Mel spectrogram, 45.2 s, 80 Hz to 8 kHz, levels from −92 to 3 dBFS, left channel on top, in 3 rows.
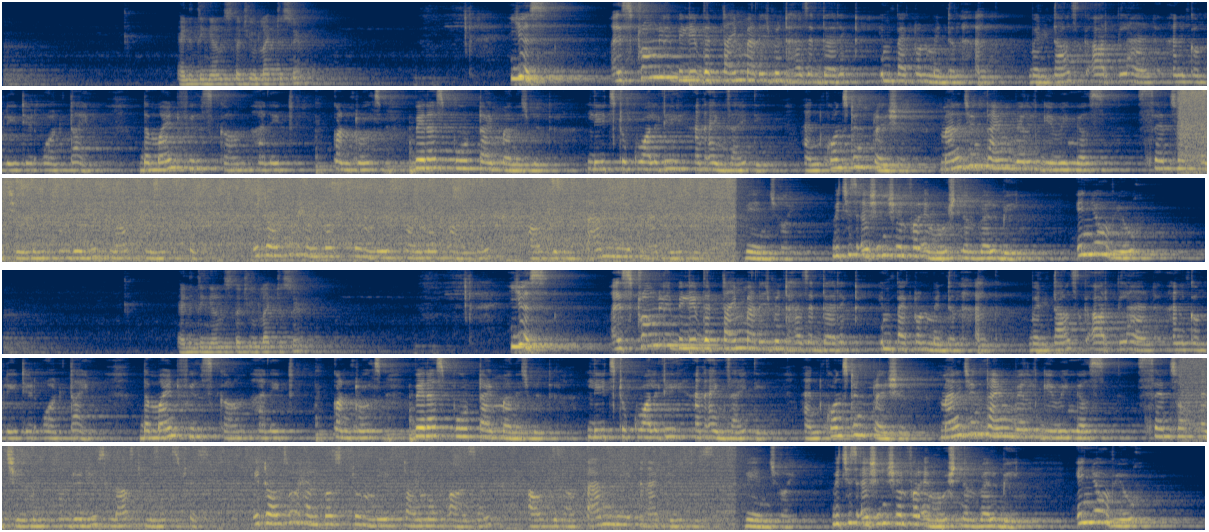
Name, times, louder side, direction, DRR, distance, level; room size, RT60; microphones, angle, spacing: voice 1, 2.2-3.9 12.9-13.2, equal, 5° left, 4 dB, 1.7 m, -30 dB
voice 2, 6.4-6.8 7.6-10.6 11.0-12.3 12.8-16.2 16.8-18.6 19.0-21.9 22.4-24.6 25.1-26.4 26.8-28.8 29.3-32.7 33.2-36.3 36.7-39.0 39.4-40.0 40.5-42.9 43.6-44.3, right 1 dB, 20° right, 9 dB, 1.0 m, -21 dB
sound 1, 29.7-39.3, left 9 dB, 55° left, 0.5 m, -24 dB
26.0 x 13.5 x 9.6 m, 2.1 s
head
